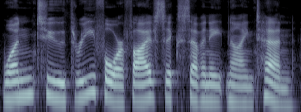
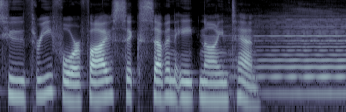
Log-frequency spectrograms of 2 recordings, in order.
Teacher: a more feminine voice, which is further forward, using less space in the mouth to produce a brighter, more nasal sound. · Shown in: second take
